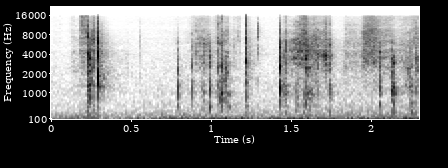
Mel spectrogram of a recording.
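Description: Clear plastic packaging sleeve crinkling and rustling in the hands as a nail stamping plate is slid out of it, with a few small sharp clicks.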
